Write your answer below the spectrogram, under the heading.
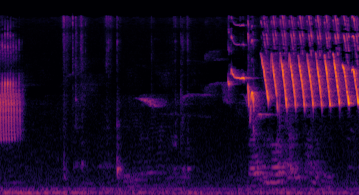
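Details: Canary, used as a singing lure for other canaries, starts with a short buzz and a faint whistle, then after near-quiet breaks into a loud, rapid, rising trill of buzzy notes in lovebird and prenjak cengkok style.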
